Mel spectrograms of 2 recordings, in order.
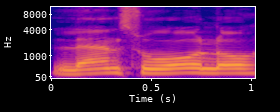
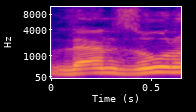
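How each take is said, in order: First: The middle consonant is an s sound. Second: The middle consonant is a z sound. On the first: The speaker calls it wrong. "ایس کی آواز نکلنے لگی" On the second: The speaker calls it right. "لینزولو ہی پڑھ دینا ٹھیک ہے"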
